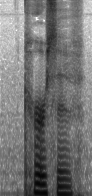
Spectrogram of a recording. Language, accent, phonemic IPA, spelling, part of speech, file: English, US, /ˈkɝsɪv/, cursive, adjective / noun, En-us-cursive.ogg
- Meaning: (adjective) 1. Running; flowing 2. Having successive letters joined together 3. Of or relating to a grammatical aspect relating to an action that occurs in a straight line (in space or time)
